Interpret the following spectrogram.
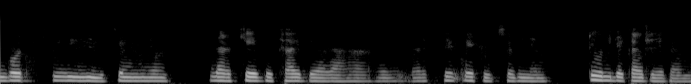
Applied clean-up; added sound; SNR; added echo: neural mask model DeepFilterNet 3.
